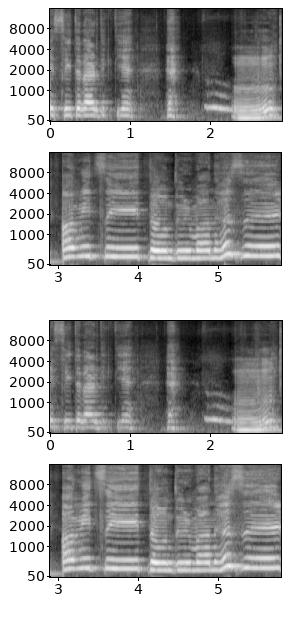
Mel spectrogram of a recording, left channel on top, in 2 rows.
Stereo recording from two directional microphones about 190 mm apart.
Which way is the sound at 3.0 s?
5° left (ahead or behind).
